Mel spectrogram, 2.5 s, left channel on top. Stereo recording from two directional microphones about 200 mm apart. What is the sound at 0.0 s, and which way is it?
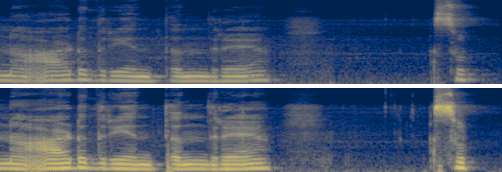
A woman's voice, 40° right (ahead or behind).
